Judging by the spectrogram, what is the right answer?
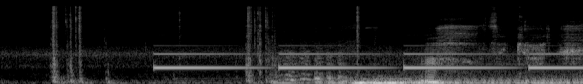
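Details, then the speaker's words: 2019 Ram 1500 Limited, high mileage, that would not start; after replacing the suspected bad starter, dash chimes, then a short crank catching to steady low idle without grinding. "okay so the starter was bad at least we think it's bad I mean it it immediately fired up once we started it"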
